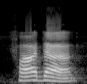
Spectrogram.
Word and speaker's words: father: Here, serial number 11, father, R is silent, in serial number 16, market, R is silent, serial number 19, respect, R is pronounced.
